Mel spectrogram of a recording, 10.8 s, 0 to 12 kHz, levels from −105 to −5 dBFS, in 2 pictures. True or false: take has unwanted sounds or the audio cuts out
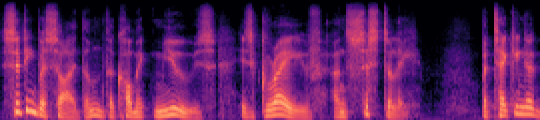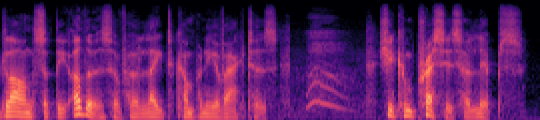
true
